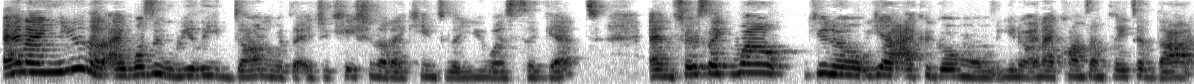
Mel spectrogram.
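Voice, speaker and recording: A woman with a Ghanaian accent at a fairly quick pace, with very wide pitch swings and hardly any pauses, over noticeable background noise. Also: medium pitch for a woman. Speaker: immunology PhD and adjunct professor. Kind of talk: interview.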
